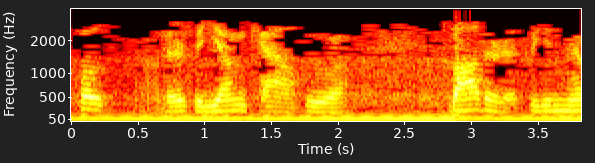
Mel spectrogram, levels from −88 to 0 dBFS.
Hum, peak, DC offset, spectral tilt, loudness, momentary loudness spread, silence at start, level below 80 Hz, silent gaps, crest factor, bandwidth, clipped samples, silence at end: 60 Hz at -20 dBFS; 0 dBFS; under 0.1%; -11 dB/octave; -16 LUFS; 10 LU; 0 s; -22 dBFS; none; 16 dB; 3.8 kHz; under 0.1%; 0 s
